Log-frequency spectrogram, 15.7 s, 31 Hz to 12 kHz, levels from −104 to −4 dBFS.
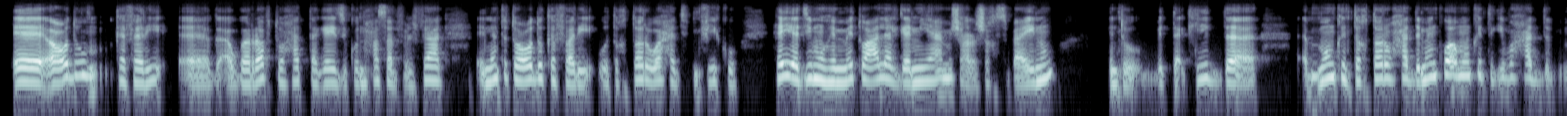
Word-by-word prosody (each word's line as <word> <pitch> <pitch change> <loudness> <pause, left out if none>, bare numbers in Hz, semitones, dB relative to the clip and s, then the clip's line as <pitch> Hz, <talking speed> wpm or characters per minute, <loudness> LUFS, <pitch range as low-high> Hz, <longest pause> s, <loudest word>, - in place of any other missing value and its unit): آآ 180 -1 +10
اقعدوا 230 +9 +5 0.3
كفريق، 180 - -3
آآ - - -2
ج - - -11
أو - - -4
جرّبتوا 175 +2 0
حتّى 185 +2 -7
جايز 175 -1 -1
يكون 170 -1 -9
حصل 190 +3 -5
في - - -21
الفعل 195 +5 -2 0.4
إن 180 - -1
أنتم 220 +2 -4
تقعدوا 205 +1 +3
كفريق 160 -4 -3
وتختاروا 195 +3 -4
واحد 175 -3 -3
ف - - -18
فيكم، 180 -3 -9 0.4
هي 225 0 +7
دي 210 +2 -1
مهمته 190 +1 +2
على 205 +3 +3
الجميع 185 - 0
مش 110 -2 0
على 80 -2 -4
شخص - - -4
بعينه. 185 - +2 0.6
أنتم - - -4
بالتأكيد 215 - -8 0.9
ممكن 220 -3 -1
تختاروا 215 +3 -1
حد 185 - -1
منكم 235 +7 +3
أو - - +7
ممكن 250 0 -2
تجيبوا 230 -1 -10
حد - - -5
م - - -15
190 Hz, 155 wpm, -25 LUFS, 175-215 Hz, 0.9 s, آآ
